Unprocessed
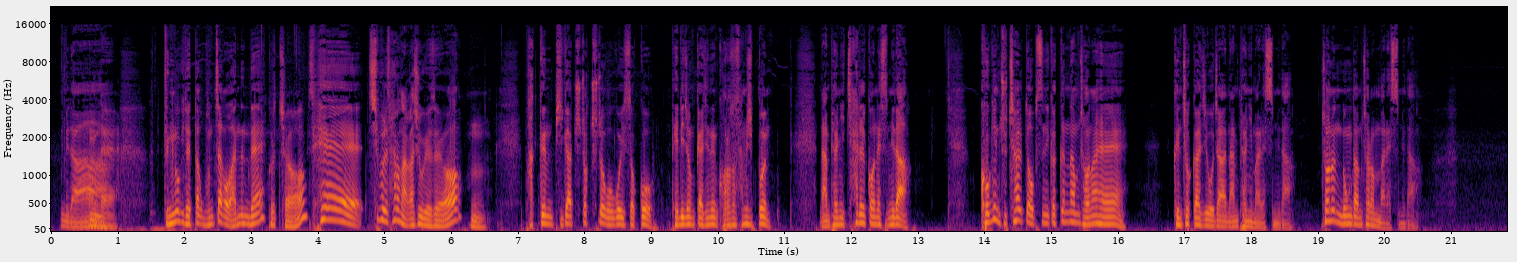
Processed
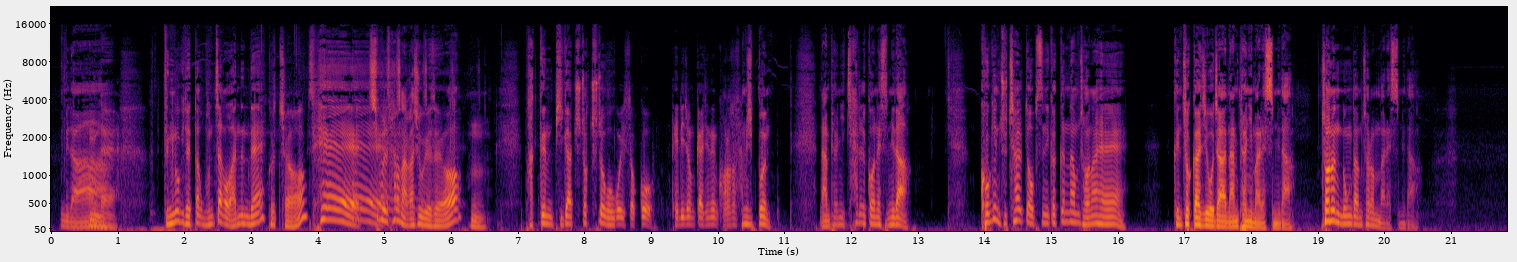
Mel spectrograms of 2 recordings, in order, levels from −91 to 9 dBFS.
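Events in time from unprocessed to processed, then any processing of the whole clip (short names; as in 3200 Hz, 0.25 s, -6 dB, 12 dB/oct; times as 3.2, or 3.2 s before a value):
4.11–4.83 echo throw 0.4 s, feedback 35%, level -6 dB
8.46–10.37 three-band isolator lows -16 dB, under 260 Hz, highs -19 dB, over 2900 Hz
11.71–12.19 compressor, threshold -26 dBFS
17.01–19.32 gain +8 dB
whole clip: bell 4900 Hz +6 dB 2 oct; gain -2 dB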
